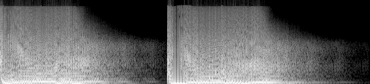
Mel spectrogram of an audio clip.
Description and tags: distorted double shot bass- WARNING! this sound is very loud! -I needed aggressive sounds, so I have experienced various types of distortion on sounds like basses, fx and drones. Just distorsions and screaming feedbacks, filter and reverbs in some cases.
